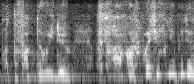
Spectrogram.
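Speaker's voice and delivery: high, hushed mock panic; panicked whisper-down, acted out; imitated scared friend. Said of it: "my friend was scared shitless".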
